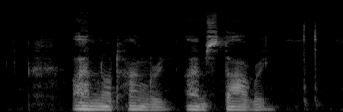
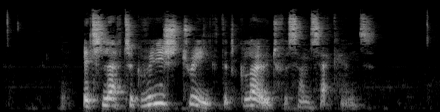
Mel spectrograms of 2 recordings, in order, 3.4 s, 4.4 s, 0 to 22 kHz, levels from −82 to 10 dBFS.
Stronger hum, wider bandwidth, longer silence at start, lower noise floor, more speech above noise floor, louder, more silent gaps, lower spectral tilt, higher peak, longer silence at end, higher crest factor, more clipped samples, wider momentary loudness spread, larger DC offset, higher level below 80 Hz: neither; second, 13.5 kHz vs 16 kHz; second, 0.35 s vs 0.85 s; about the same, -58 dBFS vs -60 dBFS; second, 24 dB vs 41 dB; second, -33 LUFS vs -16 LUFS; neither; first, -5 dB/octave vs -0.5 dB/octave; second, -14 dBFS vs 0 dBFS; second, 0.4 s vs 0.7 s; about the same, 22 dB vs 20 dB; neither; first, 21 LU vs 16 LU; neither; about the same, -66 dBFS vs -68 dBFS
